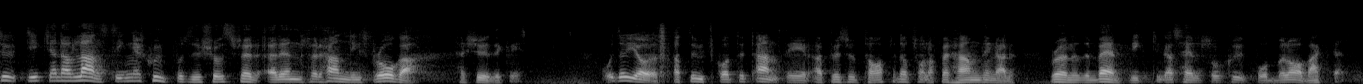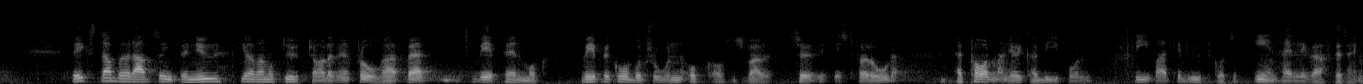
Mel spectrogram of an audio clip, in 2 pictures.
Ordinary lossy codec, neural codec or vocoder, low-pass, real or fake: none; codec, 16 kHz, 0.5 kbps, X-Codec, WavLM features, trained on Multilingual LibriSpeech; 7.2 kHz; fake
